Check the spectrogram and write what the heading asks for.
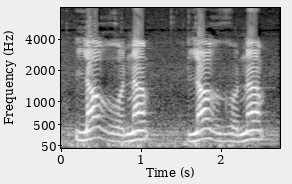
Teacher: غین اور خا یہ دونوں گلے کے سب سے اوپر والے حصے سے ادا ہوتے ہیں جو منہ کی طرف ہے.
